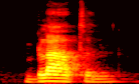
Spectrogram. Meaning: 1. to bleat, produce the typical baa sound of sheep 2. to speak as pointlessly as if it were gibberish
- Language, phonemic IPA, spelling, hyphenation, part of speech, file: Dutch, /ˈblaːtə(n)/, blaten, bla‧ten, verb, Nl-blaten.ogg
